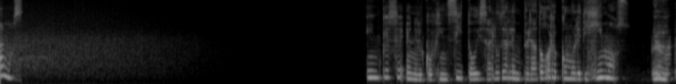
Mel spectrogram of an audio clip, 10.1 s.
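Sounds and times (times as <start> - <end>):
audience applause: 0.0 - 3.6
speech: 0.1 - 0.5, 5.5 - 10.1.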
